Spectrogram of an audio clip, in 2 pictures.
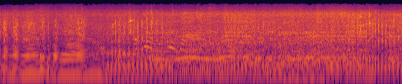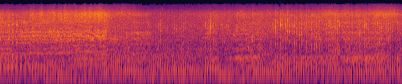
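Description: Motorcycle tyres splash through a shallow stream.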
